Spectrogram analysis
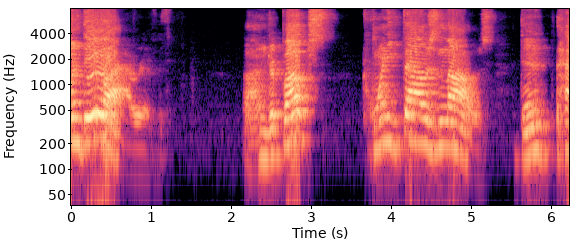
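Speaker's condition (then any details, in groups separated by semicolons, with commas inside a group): Cerebral palsy; cannot talk well, unusual voice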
